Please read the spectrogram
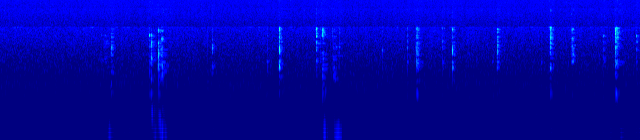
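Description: Near silence with about a dozen faint, irregular clicks and taps of a stylus on a writing tablet during handwriting.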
